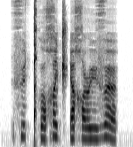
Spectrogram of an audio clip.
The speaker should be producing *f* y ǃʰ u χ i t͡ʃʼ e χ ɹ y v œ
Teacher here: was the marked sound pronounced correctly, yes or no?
yes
